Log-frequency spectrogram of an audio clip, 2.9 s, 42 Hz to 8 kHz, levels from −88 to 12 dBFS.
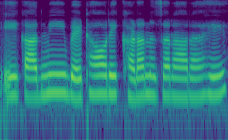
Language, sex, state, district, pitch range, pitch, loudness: Hindi, female, Madhya Pradesh, Bhopal, 210-235 Hz, 225 Hz, -15 LUFS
